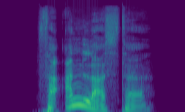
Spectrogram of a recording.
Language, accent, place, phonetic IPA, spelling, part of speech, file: German, Germany, Berlin, [fɛɐ̯ˈʔanˌlastə], veranlasste, adjective / verb, De-veranlasste.ogg
- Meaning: inflection of veranlassen: 1. first/third-person singular preterite 2. first/third-person singular subjunctive II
